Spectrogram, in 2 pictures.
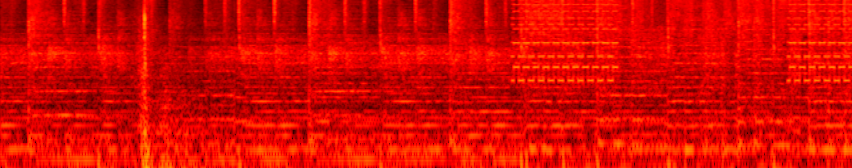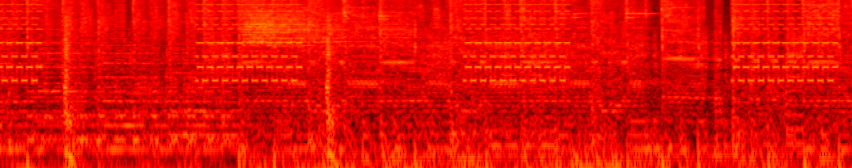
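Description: A mobile phone ringtone plays loudly and continuously for a long stretch, a repeating melodic tune with steady pulses and no voices over it.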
